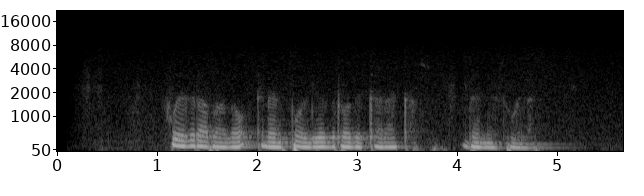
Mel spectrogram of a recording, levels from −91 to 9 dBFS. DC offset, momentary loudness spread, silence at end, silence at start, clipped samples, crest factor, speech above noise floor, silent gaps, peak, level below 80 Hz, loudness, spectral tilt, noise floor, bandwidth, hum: under 0.1%; 13 LU; 0.7 s; 1.1 s; under 0.1%; 16 dB; 34 dB; none; -18 dBFS; -50 dBFS; -33 LUFS; -10.5 dB/octave; -66 dBFS; 5.4 kHz; none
